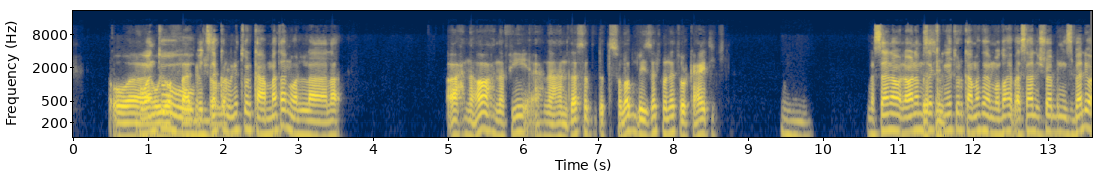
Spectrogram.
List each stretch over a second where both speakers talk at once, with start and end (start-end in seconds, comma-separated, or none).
0.9-2.1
